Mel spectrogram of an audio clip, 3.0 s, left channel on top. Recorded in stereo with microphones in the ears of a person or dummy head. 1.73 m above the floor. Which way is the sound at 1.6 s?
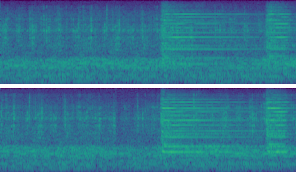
15° right (ahead or behind).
